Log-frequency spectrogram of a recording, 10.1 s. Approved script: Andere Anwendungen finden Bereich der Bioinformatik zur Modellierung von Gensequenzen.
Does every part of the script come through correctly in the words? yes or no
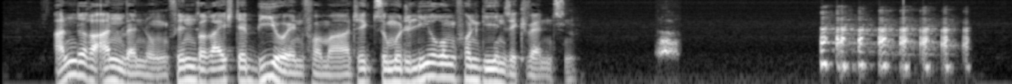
yes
